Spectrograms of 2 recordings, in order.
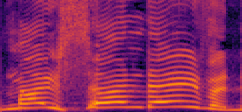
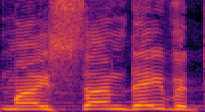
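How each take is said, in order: First: Higher and slow, said with affection; fond address. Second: Said in the usual way. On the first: Retold or imitated. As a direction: say it like a father moved to tenderness. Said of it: "he said". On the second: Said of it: "Now he's got that".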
